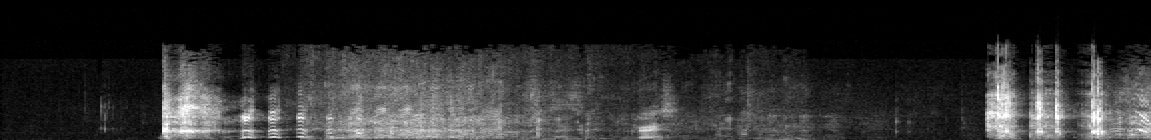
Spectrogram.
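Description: A young woman laughs loudly and gleefully.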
